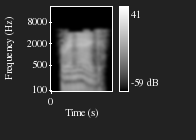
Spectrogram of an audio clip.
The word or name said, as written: renege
